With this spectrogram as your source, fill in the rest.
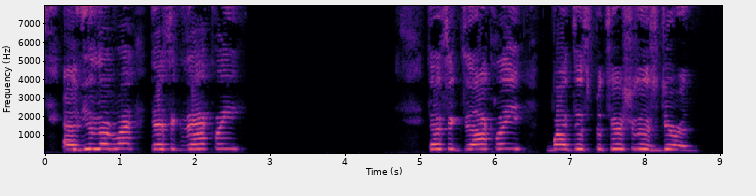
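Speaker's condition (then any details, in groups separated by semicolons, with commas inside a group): Cerebral palsy; limited use of the hands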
